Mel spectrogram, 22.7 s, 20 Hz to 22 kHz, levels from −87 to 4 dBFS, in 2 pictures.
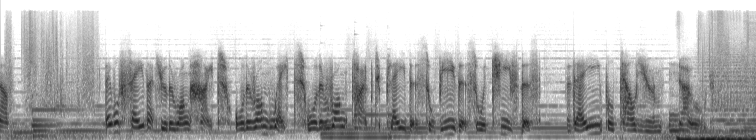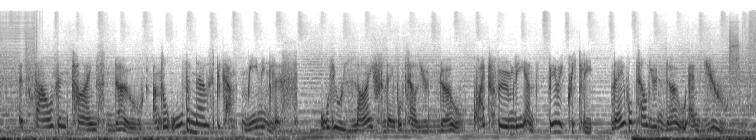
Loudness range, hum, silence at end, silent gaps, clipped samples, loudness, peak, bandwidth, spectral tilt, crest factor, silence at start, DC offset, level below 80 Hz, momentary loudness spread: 1 LU; none; 0 s; none; under 0.1%; -15 LUFS; -4 dBFS; 11.5 kHz; -6 dB/octave; 12 dB; 0 s; under 0.1%; -22 dBFS; 6 LU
